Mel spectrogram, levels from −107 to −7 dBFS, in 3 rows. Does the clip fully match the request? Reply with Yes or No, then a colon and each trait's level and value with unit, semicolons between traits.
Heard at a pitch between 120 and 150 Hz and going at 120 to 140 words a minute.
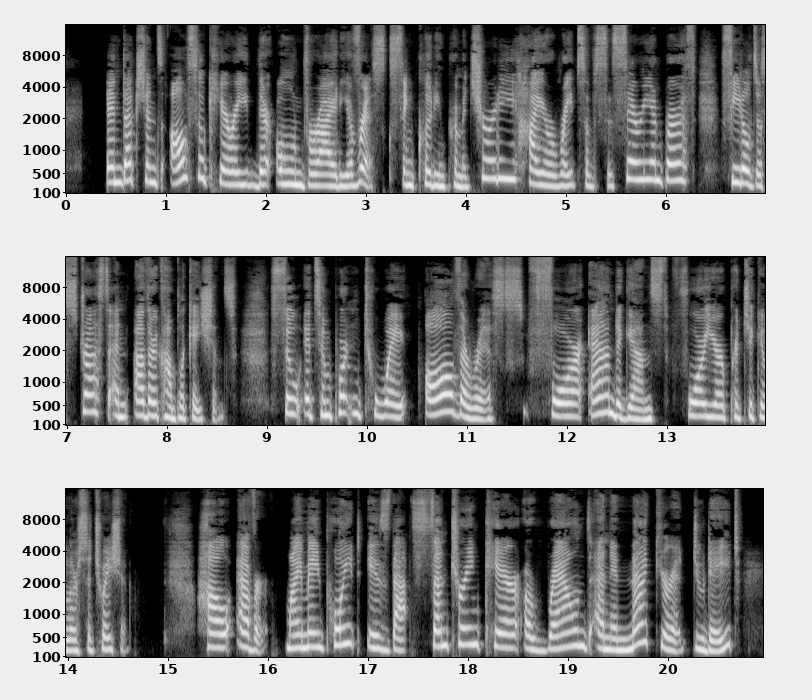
No: very high, 280 Hz; slow, 135 wpm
